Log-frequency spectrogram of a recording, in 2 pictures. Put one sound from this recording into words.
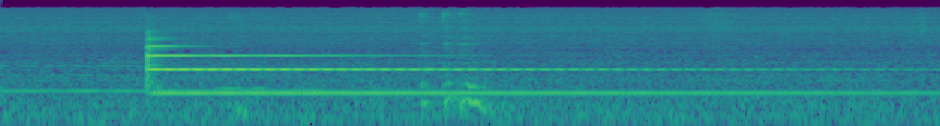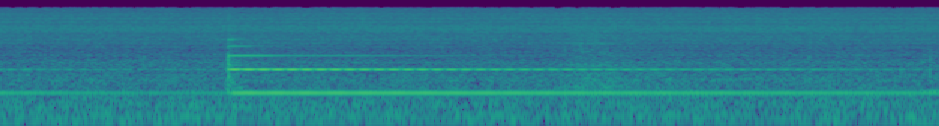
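A metal singing bowl is struck twice and rings with a long, slowly fading hum.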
